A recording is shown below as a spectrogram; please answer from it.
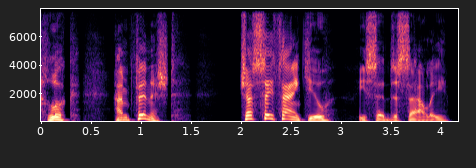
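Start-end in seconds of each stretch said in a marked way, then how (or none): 0.0-2.9 high, out-of-breath insistence; panting heavily. A narrator's reading. McQueen tells Sally he's finished, panting. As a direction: puff it out, pitched up and spent. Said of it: "McQueen panted heavily".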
